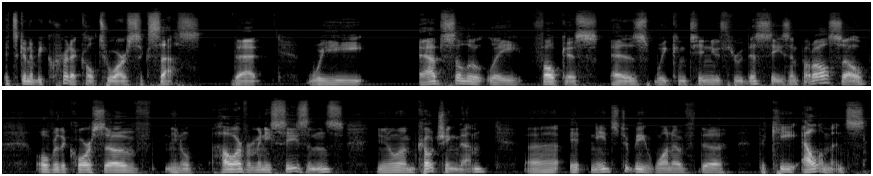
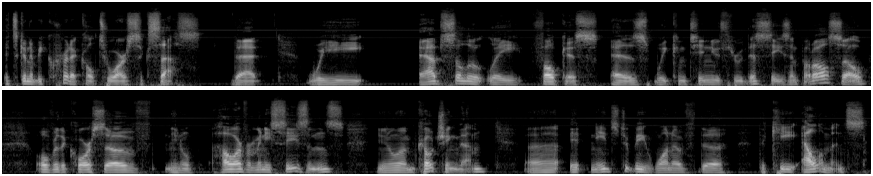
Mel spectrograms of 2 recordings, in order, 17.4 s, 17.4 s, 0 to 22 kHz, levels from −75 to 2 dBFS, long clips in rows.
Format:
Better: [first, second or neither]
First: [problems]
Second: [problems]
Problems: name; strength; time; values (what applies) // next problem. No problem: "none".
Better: neither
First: high-pitched whine; faint; throughout; 5.5 kHz, 35 dB below the speech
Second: high-pitched whine; faint; throughout; 5.5 kHz, 35 dB below the speech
